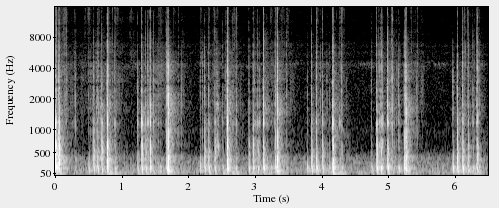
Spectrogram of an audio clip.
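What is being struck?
Wooden table top.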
